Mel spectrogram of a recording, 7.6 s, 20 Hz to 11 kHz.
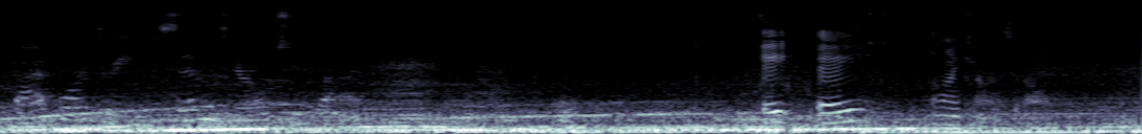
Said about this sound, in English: It is currently about 8:22 p.m. on the Route 61 bus. This is bus number 2362.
